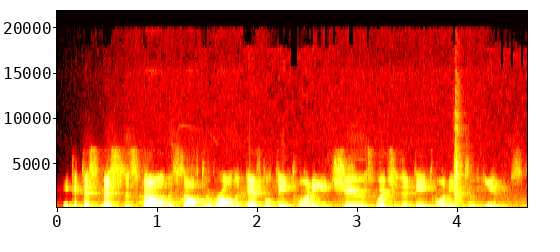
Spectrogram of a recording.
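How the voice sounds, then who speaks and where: A man's voice: a little high, fast talker, crowd noise. A man playing a tabletop game, thinking aloud and reading out spell rules. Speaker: player. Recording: echoey room.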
